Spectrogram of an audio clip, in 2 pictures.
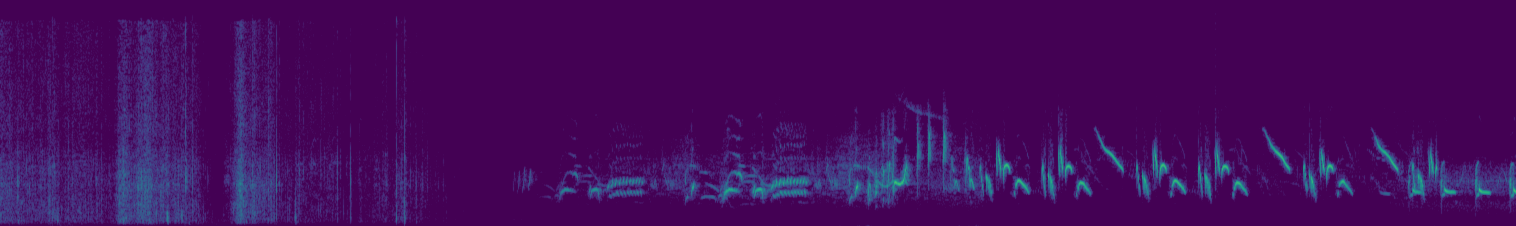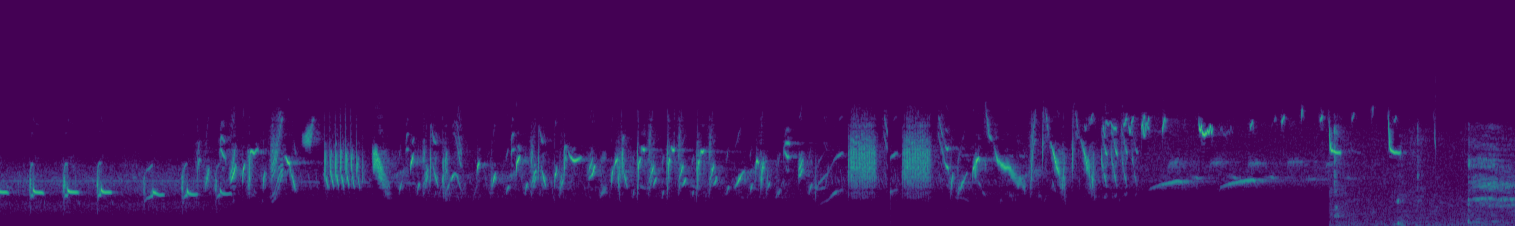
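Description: Footsteps rustling and crackling through dry leaf litter for the first few seconds, then small songbirds chirping and singing continuously: many quick, high whistled notes rising and falling in pitch.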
